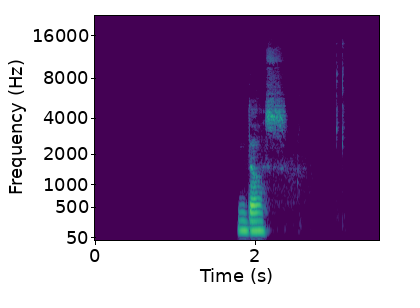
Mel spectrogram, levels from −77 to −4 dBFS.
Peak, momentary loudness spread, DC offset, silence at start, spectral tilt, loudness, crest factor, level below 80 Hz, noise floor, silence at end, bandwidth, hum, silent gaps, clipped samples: -10 dBFS; 25 LU; under 0.1%; 1.8 s; -5.5 dB/octave; -29 LUFS; 24 dB; -78 dBFS; -82 dBFS; 1.15 s; 15 kHz; none; none; under 0.1%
